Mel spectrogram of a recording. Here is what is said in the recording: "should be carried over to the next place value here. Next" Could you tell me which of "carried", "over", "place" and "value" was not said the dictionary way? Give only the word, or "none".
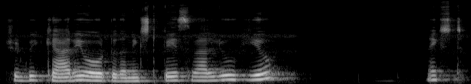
carried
